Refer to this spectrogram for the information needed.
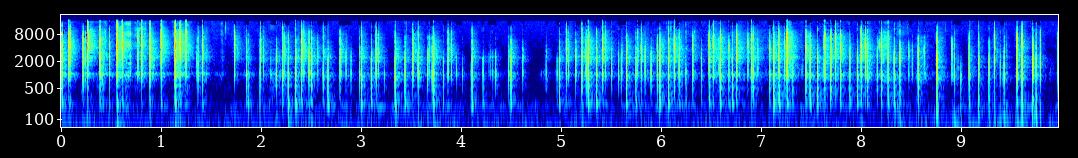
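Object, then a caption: Plastic paddle hairbrush back. Long nails tap rapidly with both hands on the glossy back of a large white hollow plastic paddle hairbrush. The result is a dense stream of sharp, bright, clicky taps with a hollow tone near 970 Hz and almost no low end. The taps thin out briefly around the middle before the pattern resumes.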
